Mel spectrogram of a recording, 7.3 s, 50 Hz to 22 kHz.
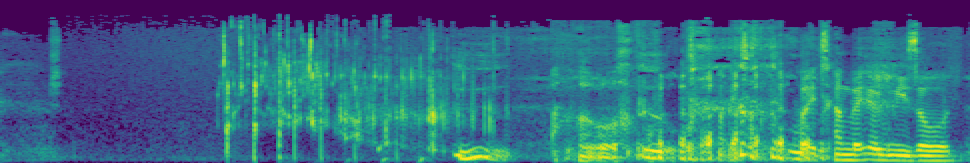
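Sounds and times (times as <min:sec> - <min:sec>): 
beer pouring into a glass: 0:01.6 - 0:04.0
short low vocal sound: 0:03.4 - 0:04.7
laughter: 0:03.4 - 0:06.5
speech: 0:03.4 - 0:07.2.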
